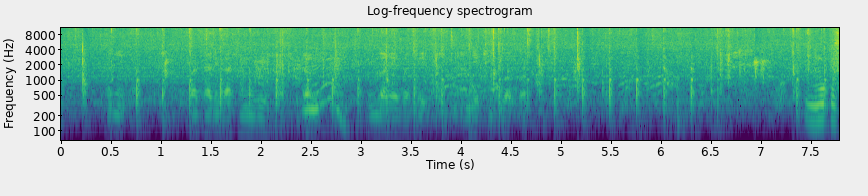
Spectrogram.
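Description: Cleaver chopping red onion on a plastic cutting board: a quick, uneven series of knocks of the blade on the board.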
